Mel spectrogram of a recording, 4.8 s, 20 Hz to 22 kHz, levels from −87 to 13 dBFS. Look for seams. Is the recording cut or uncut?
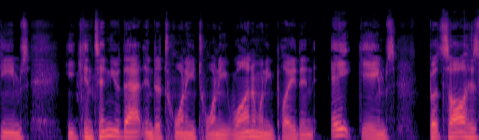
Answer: uncut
